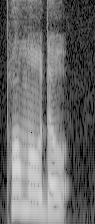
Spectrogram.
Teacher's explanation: The emphasis is on the do syllable.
